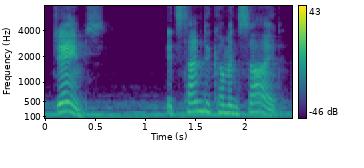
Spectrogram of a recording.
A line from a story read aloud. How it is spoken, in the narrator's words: I called out to him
